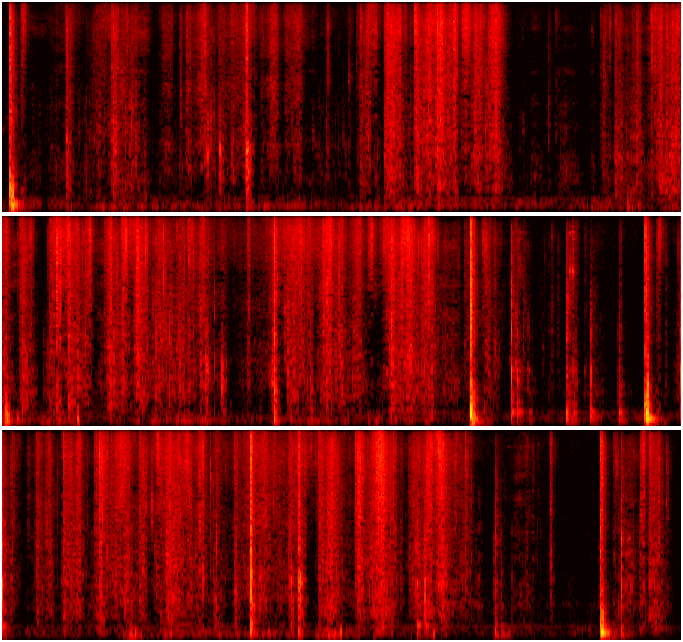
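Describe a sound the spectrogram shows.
A wooden brush handle knocks against a hard surface.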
